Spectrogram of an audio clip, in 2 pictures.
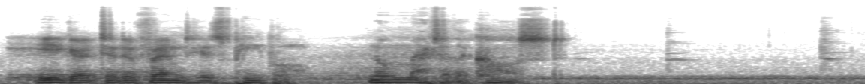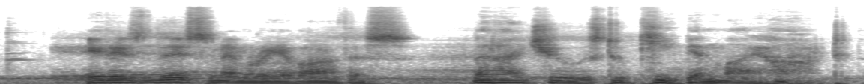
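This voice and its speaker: A man's voice: very deep voice, steady tone, slow pace, long pauses. A man playing the noble, sorrowful spirit of an old paladin in a fantasy game, speaking solemnly and formally. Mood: fond resolve. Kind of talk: fantasy game cutscene acting. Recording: noisy game ambience.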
